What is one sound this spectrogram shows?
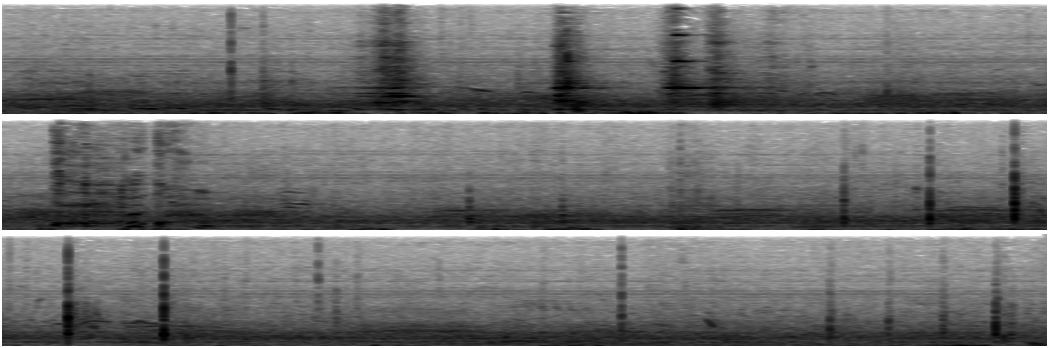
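A horse canters over soft ground with muffled hoofbeats in the distance.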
